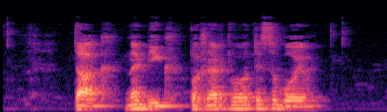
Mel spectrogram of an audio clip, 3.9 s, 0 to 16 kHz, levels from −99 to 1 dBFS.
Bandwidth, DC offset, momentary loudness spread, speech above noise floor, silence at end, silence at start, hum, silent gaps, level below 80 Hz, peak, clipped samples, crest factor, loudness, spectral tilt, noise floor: 7.6 kHz; under 0.1%; 8 LU; 43 dB; 0.65 s; 0.75 s; none; none; -58 dBFS; 0 dBFS; under 0.1%; 20 dB; -20 LUFS; -7.5 dB/octave; -62 dBFS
